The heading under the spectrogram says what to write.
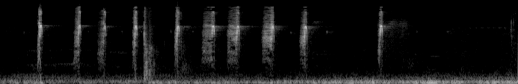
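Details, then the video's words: Javan kingfisher's 'nyecret' call, used as a lure for birds slow to call: evenly spaced, abrupt scratchy chips in a run of about four seconds, then quiet low rumble. "Pancingan Ampuh Kaso Kaso Nyecret Untuk Burung Kaso Kaso Malas Bunyi"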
